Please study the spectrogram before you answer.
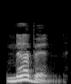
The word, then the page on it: nubbin: British English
